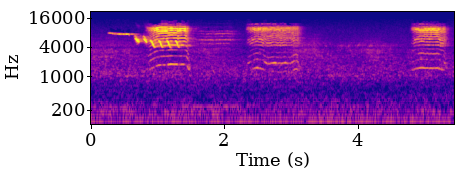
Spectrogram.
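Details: Alpine ibex newborn calling for its mother, seemingly lost, in Wildnispark Zürich Langenberg, canton Zürich, Switzerland, May 2016; three high, quavering bleats, the first loudest, a small bird's falling trill at the start and steady low rumble.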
